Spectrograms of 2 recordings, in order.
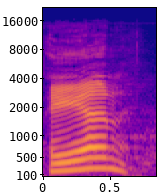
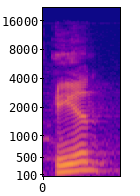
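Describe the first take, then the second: First: The name is said in an Oklahoma accent. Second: The name is said in a general accent.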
